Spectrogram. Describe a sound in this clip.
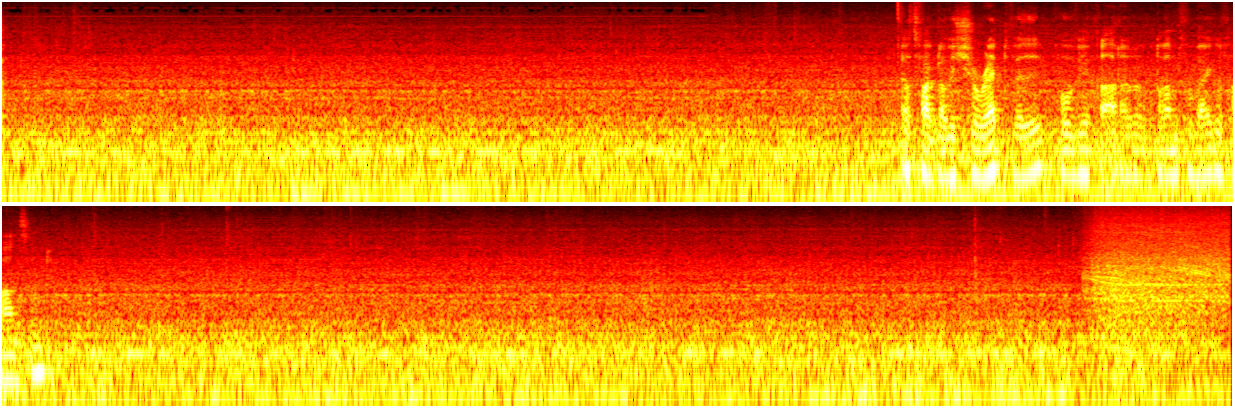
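A train engine rumbles steadily from inside the cab.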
